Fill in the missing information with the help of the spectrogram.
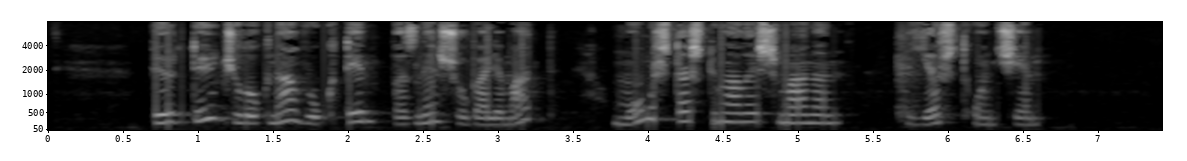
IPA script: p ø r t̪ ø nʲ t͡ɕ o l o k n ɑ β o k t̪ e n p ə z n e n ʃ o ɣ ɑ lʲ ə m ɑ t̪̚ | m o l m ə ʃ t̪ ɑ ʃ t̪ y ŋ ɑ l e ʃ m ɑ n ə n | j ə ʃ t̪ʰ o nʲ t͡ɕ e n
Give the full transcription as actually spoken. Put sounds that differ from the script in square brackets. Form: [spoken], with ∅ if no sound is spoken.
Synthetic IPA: p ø r t̪ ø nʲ t͡ɕ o l o k n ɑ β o k t̪ e n p ə z n e n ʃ o ɣ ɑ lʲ ə m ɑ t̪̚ | m o [∅] m ə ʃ t̪ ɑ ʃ t̪ y ŋ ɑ l e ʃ m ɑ n ə n | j ə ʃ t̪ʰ o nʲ t͡ɕ e n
